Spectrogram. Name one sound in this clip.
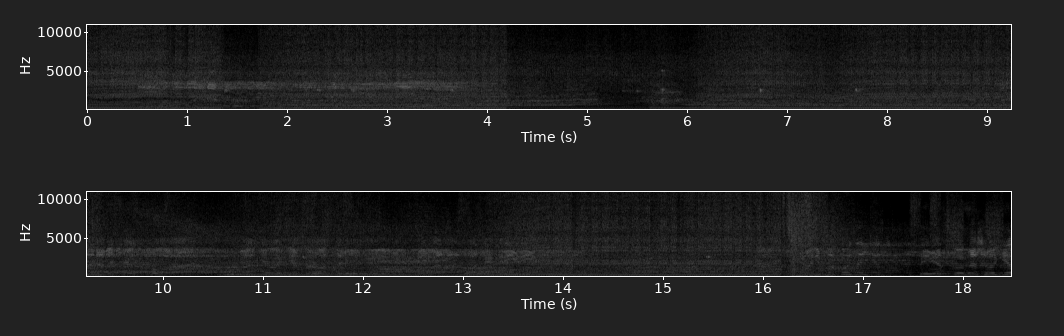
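Tyres squeal on asphalt during a drift.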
